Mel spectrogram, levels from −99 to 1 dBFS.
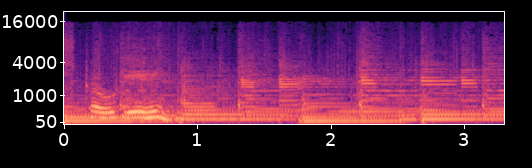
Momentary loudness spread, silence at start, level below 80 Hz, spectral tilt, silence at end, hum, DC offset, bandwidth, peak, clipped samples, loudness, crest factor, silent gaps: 9 LU; 0 s; -36 dBFS; -7 dB/octave; 0 s; none; under 0.1%; 15.5 kHz; -6 dBFS; under 0.1%; -22 LUFS; 14 dB; none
